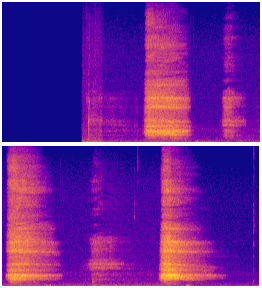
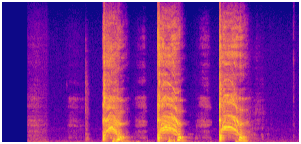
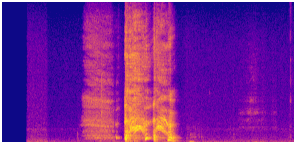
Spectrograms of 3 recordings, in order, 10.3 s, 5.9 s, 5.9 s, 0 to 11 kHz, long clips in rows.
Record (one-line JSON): {"exhalation_length": "10.3 s", "exhalation_amplitude": 23419, "exhalation_signal_mean_std_ratio": 0.37, "three_cough_length": "5.9 s", "three_cough_amplitude": 26028, "three_cough_signal_mean_std_ratio": 0.43, "cough_length": "5.9 s", "cough_amplitude": 26028, "cough_signal_mean_std_ratio": 0.35, "survey_phase": "beta (2021-08-13 to 2022-03-07)", "age": "45-64", "gender": "Male", "wearing_mask": "No", "symptom_none": true, "smoker_status": "Ex-smoker", "respiratory_condition_asthma": false, "respiratory_condition_other": false, "recruitment_source": "REACT", "submission_delay": "3 days", "covid_test_result": "Negative", "covid_test_method": "RT-qPCR", "influenza_a_test_result": "Negative", "influenza_b_test_result": "Negative"}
